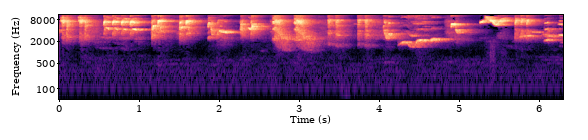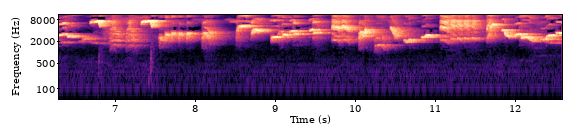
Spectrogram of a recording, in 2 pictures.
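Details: A long, relaxed song from an Orange-headed thrush showing the "gazing at the sky" style. Dense chattering, sweeping whistles and sharp clicks pour out almost nonstop, rising and falling in pitch, with only short breaks. A soft electrical hum underneath.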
